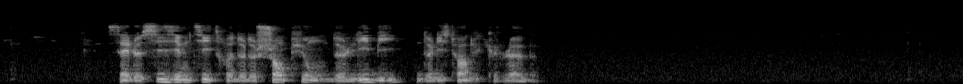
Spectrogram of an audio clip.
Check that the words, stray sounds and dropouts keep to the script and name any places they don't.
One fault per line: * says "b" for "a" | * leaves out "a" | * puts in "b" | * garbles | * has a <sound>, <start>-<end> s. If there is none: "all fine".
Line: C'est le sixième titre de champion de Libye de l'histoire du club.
* puts in "de"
